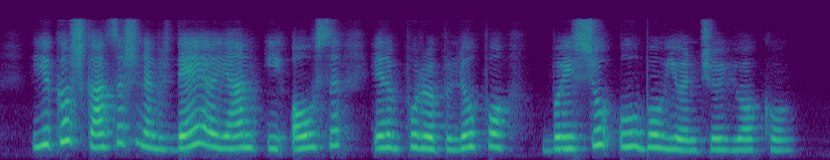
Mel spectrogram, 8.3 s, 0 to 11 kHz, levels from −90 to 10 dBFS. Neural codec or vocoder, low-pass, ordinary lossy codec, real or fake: codec, 16 kHz, 0.2 kbps, FocalCodec; 7.2 kHz; AAC, 32 kbps; fake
